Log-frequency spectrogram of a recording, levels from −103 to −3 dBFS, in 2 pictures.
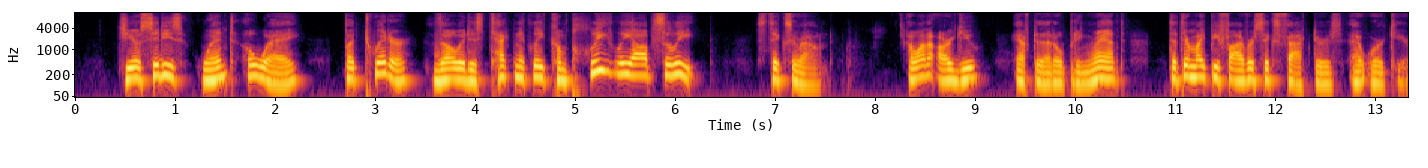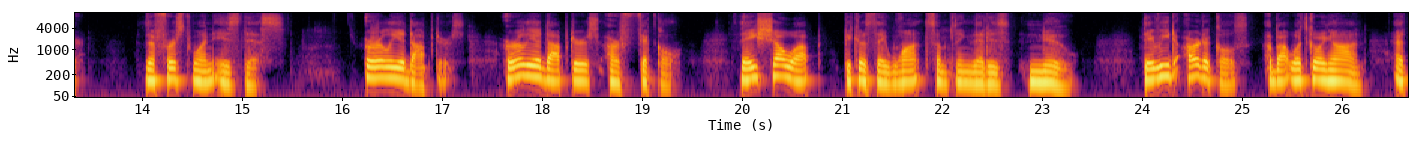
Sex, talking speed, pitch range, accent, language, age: male, 135 wpm, 120-150 Hz, American, English, 50-69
